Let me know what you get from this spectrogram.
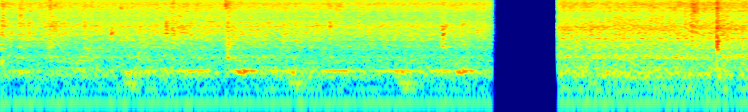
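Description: Herbs, aromatics and tomato paste sizzling in oil in a stainless steel sauté pan: a steady frying hiss with a few faint ticks of a spatula against the pan. The sound drops out to silence for about half a second at an edit two-thirds of the way through, then resumes.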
